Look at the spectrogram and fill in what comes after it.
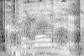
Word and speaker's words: Palahniuk: Am I saying that right? Chuck Palahniuk. – He's the guy on MSNBC. – Palahniuk. – Palahniuk. Thank you, Chuck Palahniuk.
